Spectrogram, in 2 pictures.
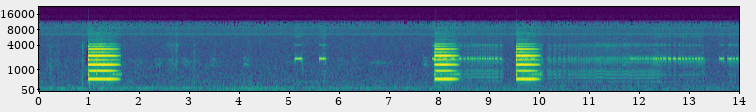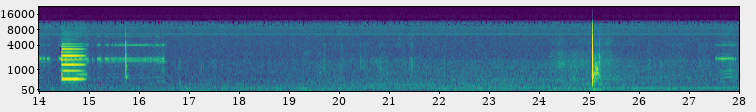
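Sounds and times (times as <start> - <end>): high steady detector tones: 1.0 - 1.7, 7.8 - 16.6, 27.5 - 28.0
metal detector beeps: 1.0 - 1.7, 5.1 - 5.8, 7.9 - 10.6, 11.7 - 16.6, 27.5 - 28.0.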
